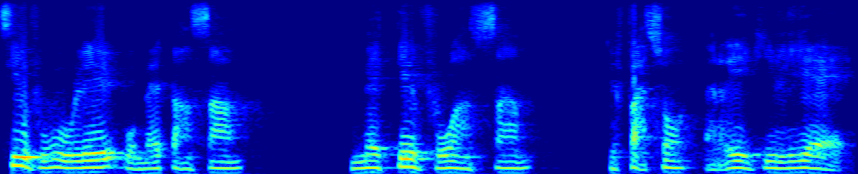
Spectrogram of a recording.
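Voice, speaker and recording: A man's voice: lowish voice, takes it slowly, dark tone, muffled recording. A man whose mother tongue is Yoruba, a political guest in an interview, speaking emphatically with repeated phrases and rhetorical questions.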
